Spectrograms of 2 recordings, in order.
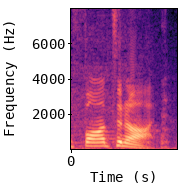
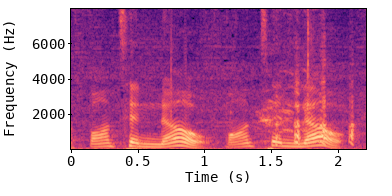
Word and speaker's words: Fontenot: Gavin Fontenot looking for Nathaniel Wilkinson. He's got him, and I've got his name wrong again. I thought I had it right there. Fontenot.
